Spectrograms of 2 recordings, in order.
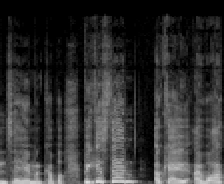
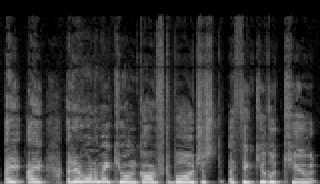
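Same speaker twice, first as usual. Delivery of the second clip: imitating the eager stranger; 6 semitones higher, faster than usual. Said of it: "And he's like".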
